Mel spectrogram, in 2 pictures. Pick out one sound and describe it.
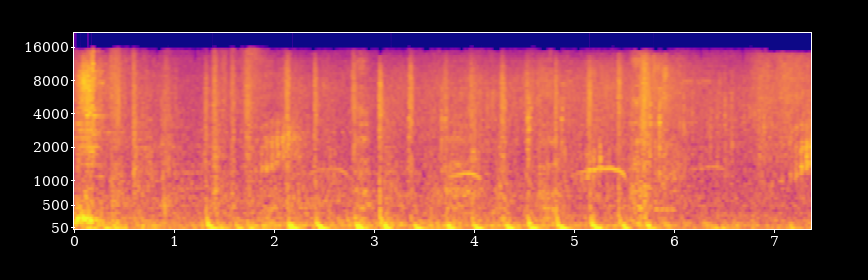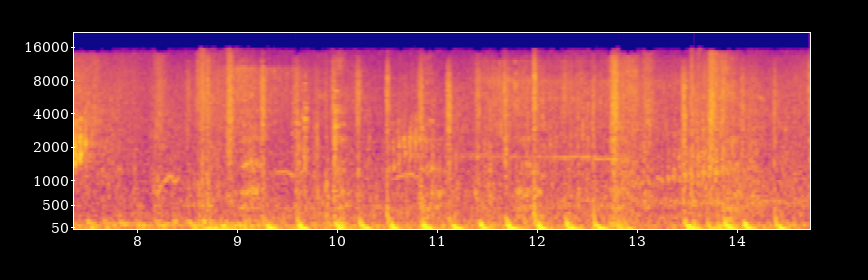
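Heavy footsteps thud on the ground as an armoured warrior walks.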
